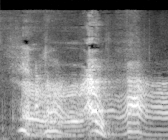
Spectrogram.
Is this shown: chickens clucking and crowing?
no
